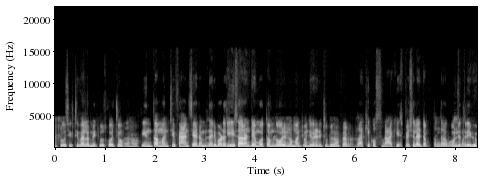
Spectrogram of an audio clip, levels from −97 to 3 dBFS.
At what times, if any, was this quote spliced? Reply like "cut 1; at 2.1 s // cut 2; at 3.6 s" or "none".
cut 1; at 3.4 s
